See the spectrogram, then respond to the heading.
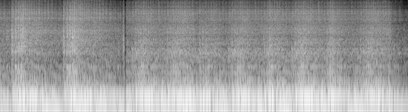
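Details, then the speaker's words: Motorcycle clutch side after replacing loose clutch damper springs: steady, even low engine rumble with no rattle or pulsing, the same whether the clutch lever is pulled or released; normal running. "तो friends यह देखिए आप चाहे कांच पकड़े हैं या छोड़ें हैं आवाज में वह एक तरह की रहेगी ठीक है"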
